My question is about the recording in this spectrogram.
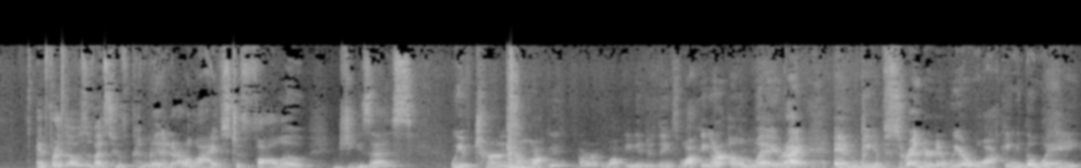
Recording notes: Recorded at Union Church.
